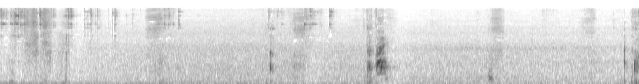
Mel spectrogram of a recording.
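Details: A French Bulldog puppy protecting his garden gives a few short, sharp yapping barks, spaced apart.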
